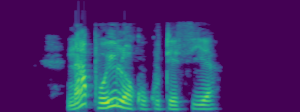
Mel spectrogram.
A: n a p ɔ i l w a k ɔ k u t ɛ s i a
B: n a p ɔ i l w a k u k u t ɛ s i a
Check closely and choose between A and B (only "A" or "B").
B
